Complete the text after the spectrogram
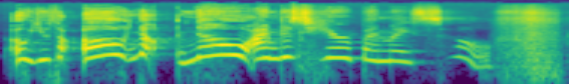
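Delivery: very high-pitched mortified protest; flustered protest. Retold or imitated. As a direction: squeal out an embarrassed denial. Flustered denial of being a hooker.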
